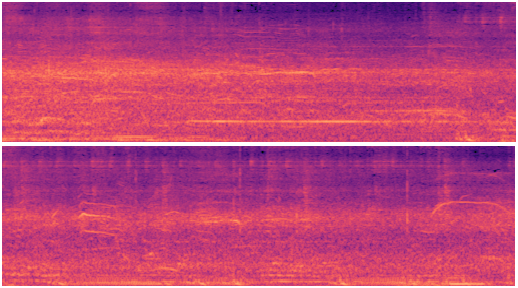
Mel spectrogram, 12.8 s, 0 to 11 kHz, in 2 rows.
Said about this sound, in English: Throw to the plate. Is not in time. RBI double from Ezekiel Duran. His 12th of the season. Listen to this crowd. 3-0 Riders.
